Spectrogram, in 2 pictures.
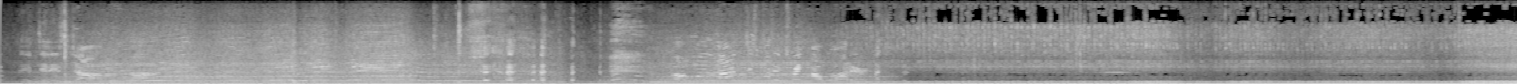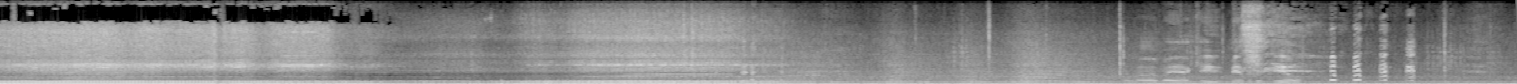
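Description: Supercharged Oldsmobile Cutlass accelerating hard, its engine note climbing in repeated rising sweeps about halfway through, then settling back to a steadier run near the end.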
